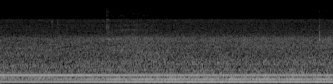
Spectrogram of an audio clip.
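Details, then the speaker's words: 1925 Emerson Jr 9-inch antique desk fan, shaded-pole motor (not split phase, no centrifugal clutch) with hollow-shaft circulating oil bearing: smooth steady hum at one even pitch, no rattles or scraping; very quiet, healthy running. "it's a very smooth running motor shaded pole it's not a split phase with the streets and terrifical clutch or anything so it's very very quiet starting and stopping motor"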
